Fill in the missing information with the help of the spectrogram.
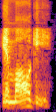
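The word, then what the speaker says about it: Imbolc: one is February 2nd which is uh imogi actually it looks like imal when you spell it h well I IM b o c that is also called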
